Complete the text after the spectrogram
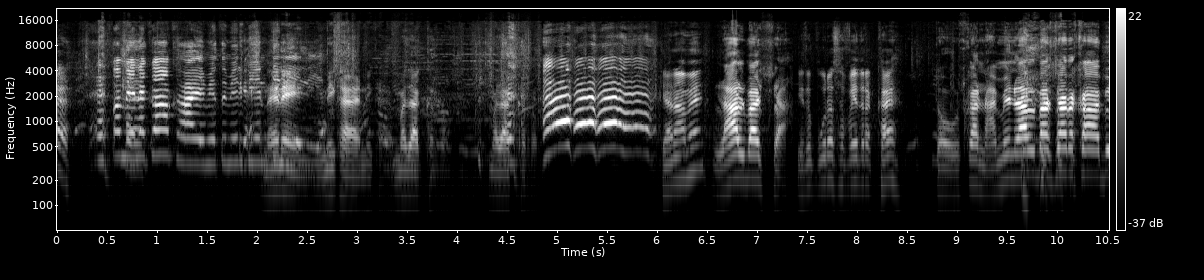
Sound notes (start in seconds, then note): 5.5 laughs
